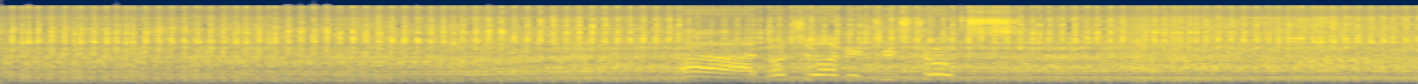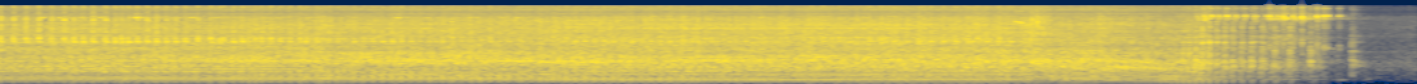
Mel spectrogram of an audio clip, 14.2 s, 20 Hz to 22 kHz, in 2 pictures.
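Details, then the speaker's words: 1998 Lawnboy 10323 mower, swapped-in 6.5 hp Duraforce two-stroke, started on choke with primer; busy high buzz holding fast and steady then cutting out; idle speed too high, owner plans to adjust the governor vane. "itjust adle speed that's running a little bit way too fast for my liking"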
